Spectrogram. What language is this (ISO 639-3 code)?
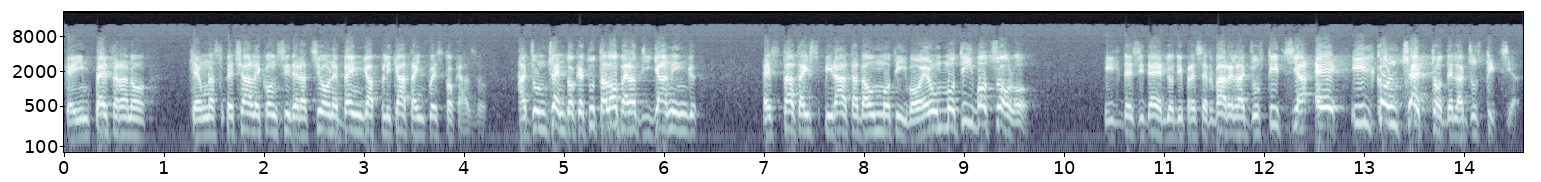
ita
